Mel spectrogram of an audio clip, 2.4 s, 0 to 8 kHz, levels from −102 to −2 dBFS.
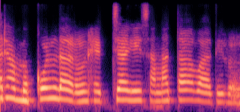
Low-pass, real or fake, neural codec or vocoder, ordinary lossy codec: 7.2 kHz; fake; codec, 16 kHz, 1 kbps, X-Codec, HuBERT features, trained on general audio; none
